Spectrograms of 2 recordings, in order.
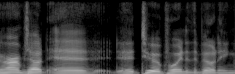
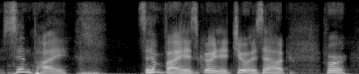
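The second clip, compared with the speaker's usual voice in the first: put-on high, louder girl voice, mildly urgent; hurried girl; 7 semitones higher, 5 dB louder than usual. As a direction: urge your friend along in a raised voice. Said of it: "she says hurriedly".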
